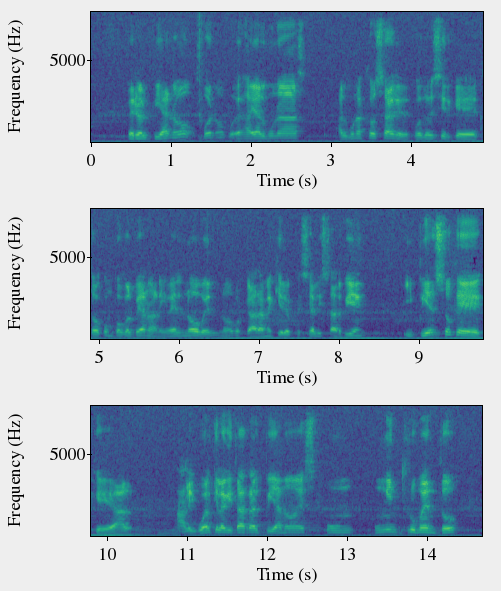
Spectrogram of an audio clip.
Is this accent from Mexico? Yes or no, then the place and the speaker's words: no; Seville, Andalusia, Spain; soy de aquí del Sevillano Barrio de Triana y el flamenco, pues es algo que se palpa, que está en el aire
